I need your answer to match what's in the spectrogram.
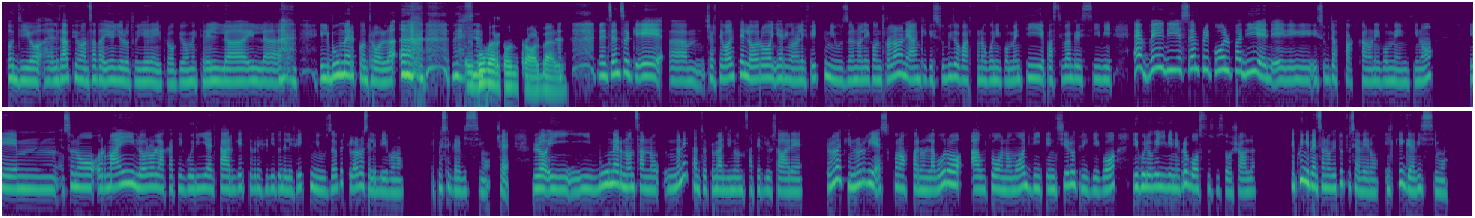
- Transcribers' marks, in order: chuckle; in English: "boomer control"; chuckle; in English: "boomer control"; in English: "fake news"; put-on voice: "Eh vedi è sempre colpa di"; in English: "fake news"; in English: "boomer"; in English: "social"
- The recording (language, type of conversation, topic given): Italian, podcast, Che ruolo hanno i social media nella visibilità della tua comunità?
